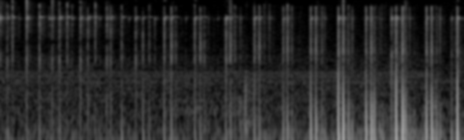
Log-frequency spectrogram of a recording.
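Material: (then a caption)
Glass. A small clear glass bottle with a gold cap, partly filled with liquid and held in one hand, is tapped with long black nails. A quick, uneven run of light, bright clicking taps dies away almost instantly, growing louder and sharper in the last second or so.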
